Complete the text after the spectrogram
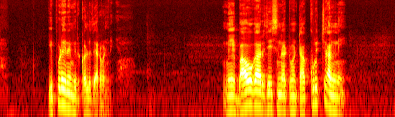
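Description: An elderly man speaks calmly and clearly, close by.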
